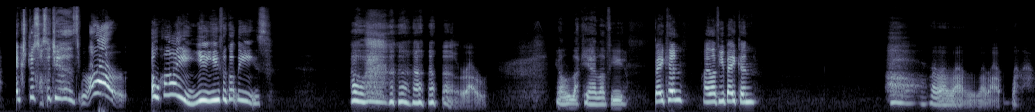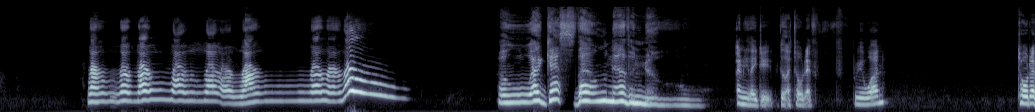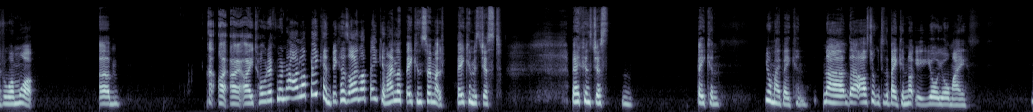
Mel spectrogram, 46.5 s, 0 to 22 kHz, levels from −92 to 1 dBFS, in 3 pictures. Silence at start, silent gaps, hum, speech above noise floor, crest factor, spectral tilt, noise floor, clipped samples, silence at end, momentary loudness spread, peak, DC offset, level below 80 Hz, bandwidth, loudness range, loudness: 0.25 s; none; none; 62 dB; 20 dB; -4 dB/octave; -84 dBFS; under 0.1%; 1 s; 17 LU; -4 dBFS; under 0.1%; -78 dBFS; 17.5 kHz; 12 LU; -22 LUFS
